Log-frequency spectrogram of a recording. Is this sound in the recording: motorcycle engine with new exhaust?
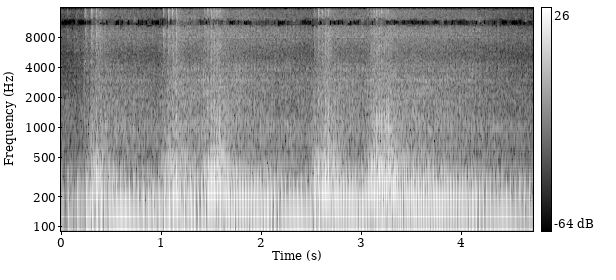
yes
